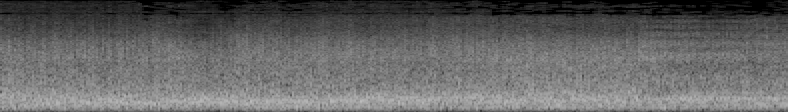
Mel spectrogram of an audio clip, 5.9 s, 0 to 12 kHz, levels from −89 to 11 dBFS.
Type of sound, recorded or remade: recorded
